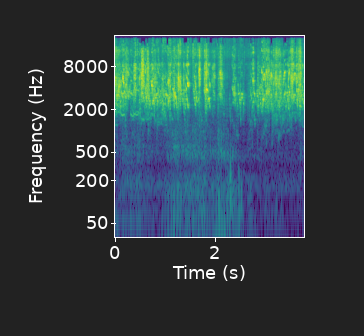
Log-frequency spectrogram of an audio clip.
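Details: Budgies keep up a steady, dense chatter of raspy chirps and squeaky twitters, with no real pauses across the short stretch.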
